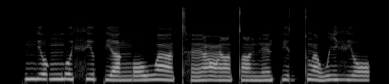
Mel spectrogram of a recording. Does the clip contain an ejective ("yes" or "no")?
no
